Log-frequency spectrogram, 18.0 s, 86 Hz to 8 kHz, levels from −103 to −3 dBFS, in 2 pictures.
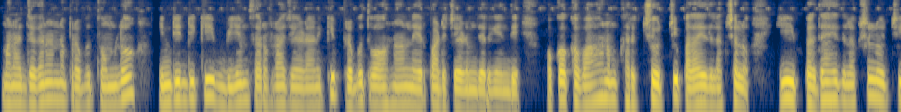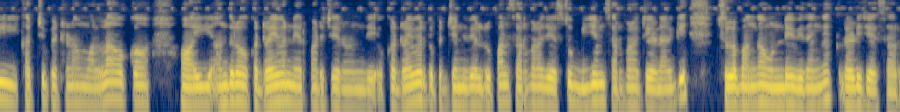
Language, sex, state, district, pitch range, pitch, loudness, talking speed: Telugu, male, Andhra Pradesh, Anantapur, 120-135 Hz, 125 Hz, -18 LUFS, 155 wpm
